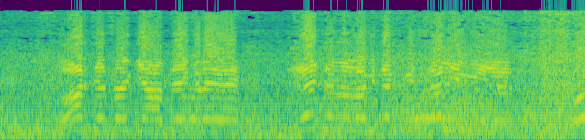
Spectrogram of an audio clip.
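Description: Narrow-gauge toy train running through a long tunnel: a loud, steady rumble of the moving carriage. Passengers' voices shout over it with rising and falling pitch, from about half a second in and again after two seconds.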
